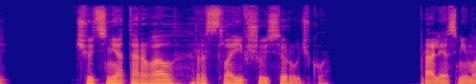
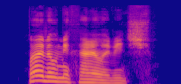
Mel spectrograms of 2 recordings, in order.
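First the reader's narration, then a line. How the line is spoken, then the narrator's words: Nasal drawl. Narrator (Russian): прогнусавил Мельников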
